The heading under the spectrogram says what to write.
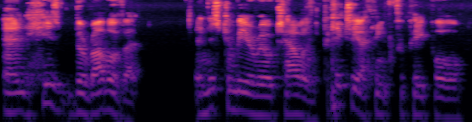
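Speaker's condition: Cleft lip and palate; orthodontic treatment

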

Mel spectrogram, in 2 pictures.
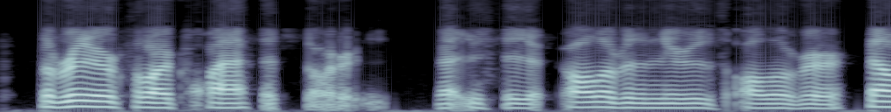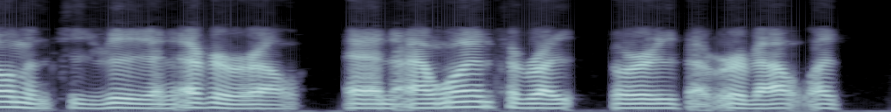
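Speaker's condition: Spinal muscular atrophy

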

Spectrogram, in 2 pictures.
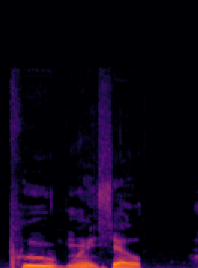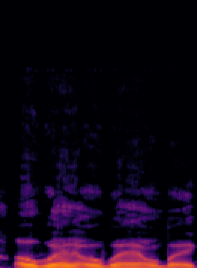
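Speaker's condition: Cerebral palsy; can walk short distances with help

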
